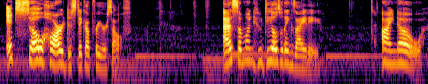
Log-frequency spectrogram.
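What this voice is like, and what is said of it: Emotional, choked-up voice. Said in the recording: “I don't know why I'm getting emotional.”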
